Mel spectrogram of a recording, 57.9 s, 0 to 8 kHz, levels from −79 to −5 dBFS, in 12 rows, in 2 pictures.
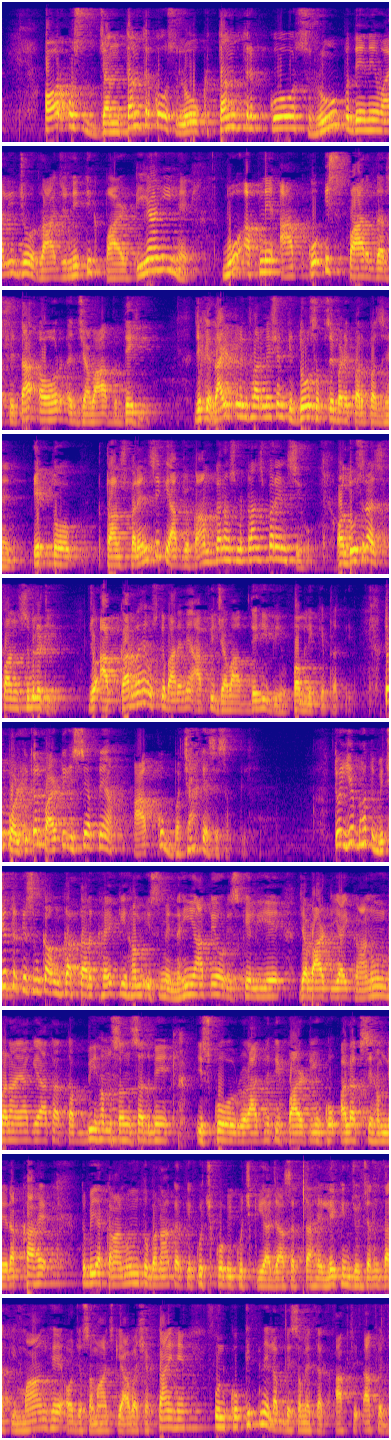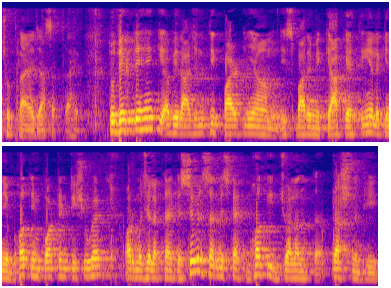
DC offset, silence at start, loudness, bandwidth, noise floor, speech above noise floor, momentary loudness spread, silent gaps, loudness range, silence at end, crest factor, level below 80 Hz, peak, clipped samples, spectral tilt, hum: under 0.1%; 0.2 s; -13 LUFS; 7.4 kHz; -48 dBFS; 36 dB; 7 LU; none; 3 LU; 0 s; 12 dB; -52 dBFS; 0 dBFS; under 0.1%; -5 dB/octave; none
